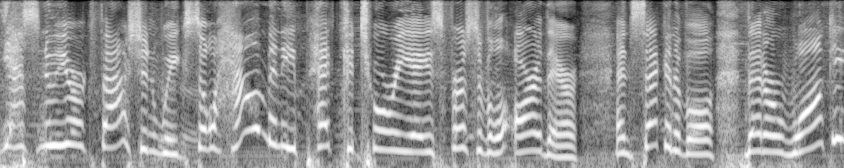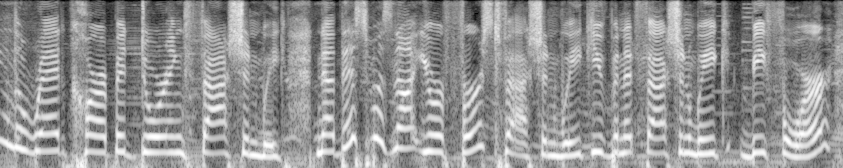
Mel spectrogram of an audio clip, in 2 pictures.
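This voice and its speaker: A woman's high voice at a moderate pace, very wide pitch swings, very even loudness, and noticeable background noise. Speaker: pet lifestyle show host. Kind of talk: interview questions on camera. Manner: enthusiastic.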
